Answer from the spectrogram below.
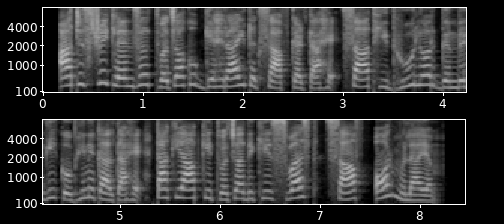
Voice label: hindi female voiceover locutora india; locutora de la India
